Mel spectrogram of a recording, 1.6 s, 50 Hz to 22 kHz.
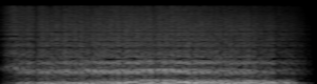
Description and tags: guacamolly swello die 4
Swell. Very airy. Deep bass centered. Varied (airy distorted) mids left and right.
airy, bass, distortion, swell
